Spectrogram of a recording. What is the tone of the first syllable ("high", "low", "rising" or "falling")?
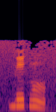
high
